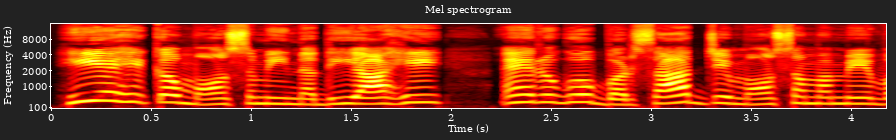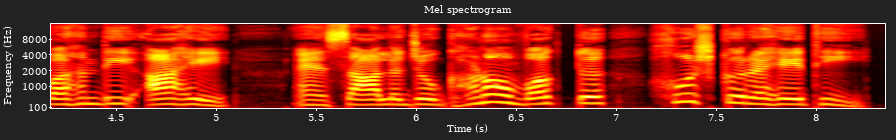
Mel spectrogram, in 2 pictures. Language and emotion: Sindhi, neutral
